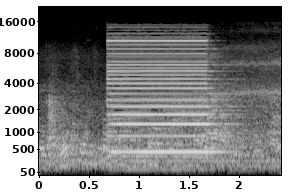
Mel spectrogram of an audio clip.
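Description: Electronic start beep of an RC race timing system: a single loud, steady tone about a second long, starting and stopping abruptly, that signals the start of the race.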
